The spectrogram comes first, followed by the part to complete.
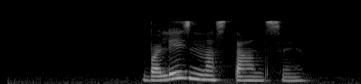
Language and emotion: Russian, neutral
